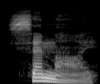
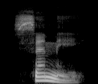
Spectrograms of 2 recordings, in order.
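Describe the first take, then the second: First: "semi" ending in "eye": SEM-eye; American pronunciation. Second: "semi" ending in "ee": SEM-ee; British pronunciation. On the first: Teacher trying the American form, American pronunciation. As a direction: end "semi" with an "eye" sound. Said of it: "my American pronunciation". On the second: Teacher reading the British form of each pair, British pronunciation. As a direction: end "semi" with an "ee" sound. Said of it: "I'm a British English native speaker". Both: Shown as a demonstration.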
